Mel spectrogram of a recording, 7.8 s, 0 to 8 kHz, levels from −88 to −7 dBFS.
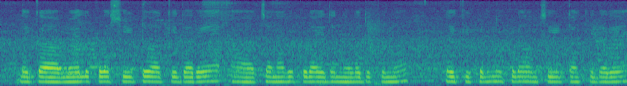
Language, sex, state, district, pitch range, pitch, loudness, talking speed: Kannada, female, Karnataka, Raichur, 165-170 Hz, 165 Hz, -26 LUFS, 120 wpm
